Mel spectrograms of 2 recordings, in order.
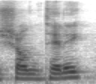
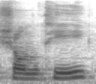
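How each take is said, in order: First: The name is said with an English accent. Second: The name is said with a French accent. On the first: The speaker calls it wrong. "rather than" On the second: The speaker calls it right. "that's how you say it with a French accent"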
